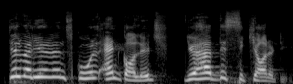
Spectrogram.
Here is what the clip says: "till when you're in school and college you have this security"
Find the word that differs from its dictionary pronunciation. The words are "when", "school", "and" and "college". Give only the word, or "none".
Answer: when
